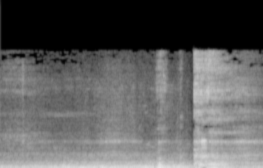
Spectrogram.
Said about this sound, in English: Hey, back on. Sorry about that cough there.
